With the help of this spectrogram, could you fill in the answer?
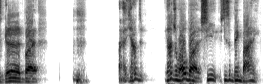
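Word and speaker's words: Jędrzejczyk: That's not how you spell it, but that's not how you say it. You got to say Yan Jedrzejczyk. Jedrzejczyk.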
